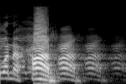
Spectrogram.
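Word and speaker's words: وَانْحَرْ: আতাইনাকাল কাউসার ফাসাল্লি লিরাব্বিকা ওয়ানহার। ভালো করে উচ্চারণটা শিখে নিন। ফাসাল্লি লিরাব্বিকা ওয়ানহার, ওয়ানহার নয়, ওয়ানহার। এই গলার ভেতর থেকে হে এটা উচ্চারণ করবেন।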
